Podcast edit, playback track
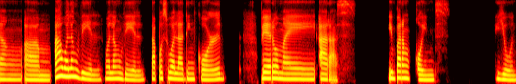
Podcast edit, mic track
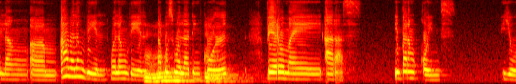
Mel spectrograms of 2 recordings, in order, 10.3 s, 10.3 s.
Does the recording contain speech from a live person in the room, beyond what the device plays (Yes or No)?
Yes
